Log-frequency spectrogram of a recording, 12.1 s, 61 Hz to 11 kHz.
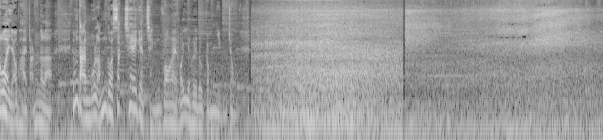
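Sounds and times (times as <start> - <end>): road noise: 4.7 - 12.0
vehicle engine rumble: 4.8 - 12.0.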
